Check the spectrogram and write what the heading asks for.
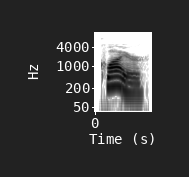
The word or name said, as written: choire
